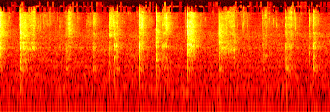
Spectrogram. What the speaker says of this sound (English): now I'm just mashing them down with a spoon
